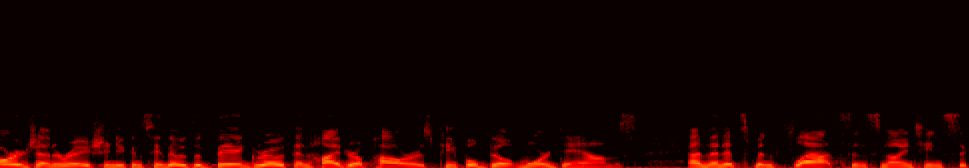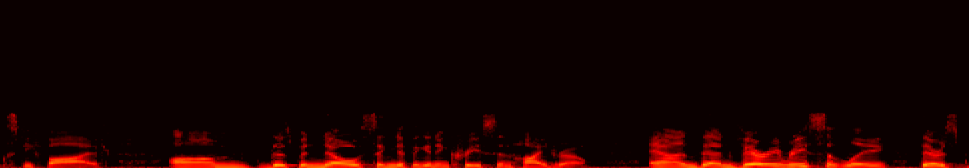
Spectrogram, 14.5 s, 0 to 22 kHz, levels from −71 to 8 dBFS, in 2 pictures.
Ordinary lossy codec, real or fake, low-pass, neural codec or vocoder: Opus, 24 kbps; real; 7.2 kHz; none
